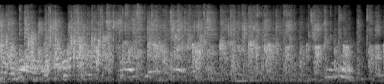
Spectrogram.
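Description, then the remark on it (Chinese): An audience breaks into loud, steady applause, a dense wash of many hands clapping that holds at an even level for the full few seconds without pause. “谢谢谢谢大家的掌声。”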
